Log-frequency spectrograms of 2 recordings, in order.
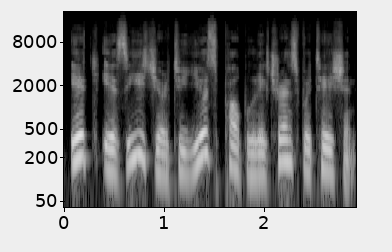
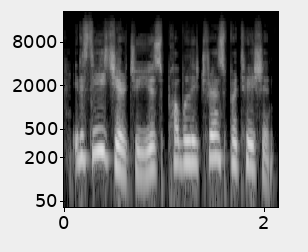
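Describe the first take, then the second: First: Deliberate model sentence, break after 'It'; bouncy, measured start on 'It / is easier'; rhythmic separated reading. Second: 'It is' squeezed together; higher, hurried linked reading with no break after 'It'; compressed start on 'It is easier'; reduced rhythm. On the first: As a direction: shake the beat at 'It', then 'is easier'. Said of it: "리듬을 탁 한번 흔들어 줘야". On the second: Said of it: "이렇게 못 가요". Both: Shown as a demonstration.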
